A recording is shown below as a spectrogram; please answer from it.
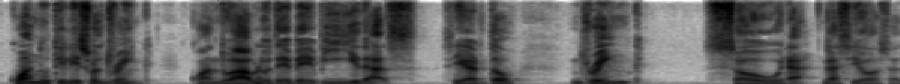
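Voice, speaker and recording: A man's voice: on the low side, slightly rough. A man teaching English grammar in a live-streamed lesson, constantly asking viewers questions and repeating their answers back.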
